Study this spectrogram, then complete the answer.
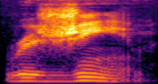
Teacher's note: the word has two syllables and the stress is on that second syllable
